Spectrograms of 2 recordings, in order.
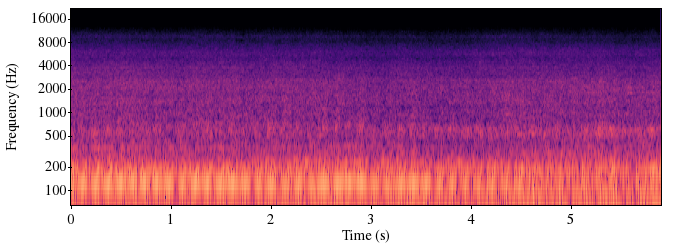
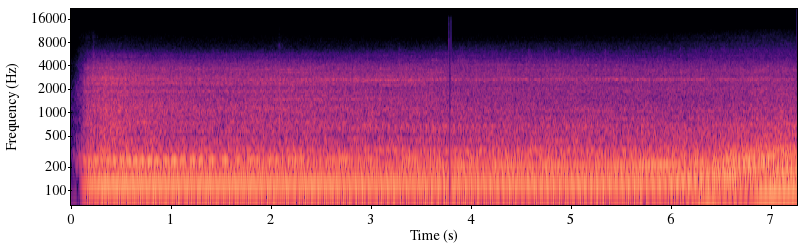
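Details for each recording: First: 1970 Chevy C10, 327 small block, HEI distributor installed wrong, cap and rotor junk, hard hot starting: deep, lumpy, stumbling idle that is smelly and noisy, rough running from incorrect ignition timing. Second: 1970 Chevy C10 with a 327 small block and HEI distributor, after correcting the distributor position and ignition timing: the engine catches at once and settles into a steady, even V8 idle with a low rumble, no stumble or misfire.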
